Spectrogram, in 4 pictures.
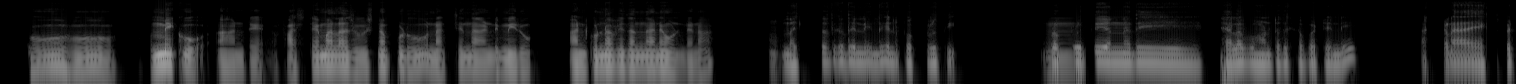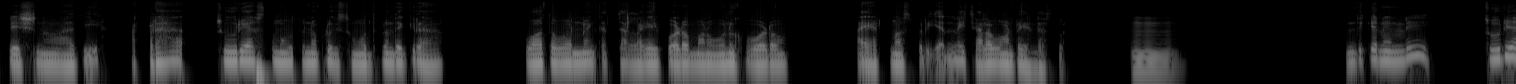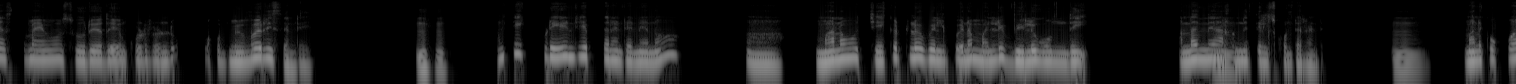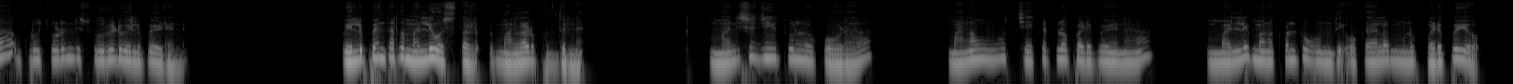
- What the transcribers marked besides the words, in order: in English: "ఫస్ట్ టైమ్"; in English: "ఎట్మాస్ఫియర్"; in English: "మెమోరీస్"; other background noise
- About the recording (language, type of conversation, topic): Telugu, podcast, సూర్యాస్తమయం చూసిన తర్వాత మీ దృష్టికోణంలో ఏ మార్పు వచ్చింది?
